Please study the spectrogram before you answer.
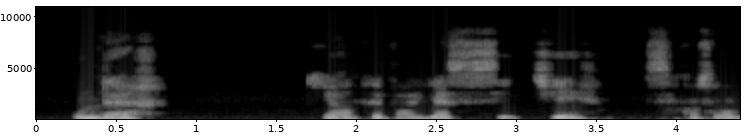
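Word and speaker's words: Yazıcı: Mais c'est surtout Under qui est rentré par Yassiti, c'est comme ça qu'on prononce, le joueur de Lille, qui a essayé,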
